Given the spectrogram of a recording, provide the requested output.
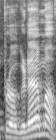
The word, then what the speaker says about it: program: Ah, eu tenho um programa, vão entender. Eu tenho um problema. A pronúncia de programa é program. Vamos entender esse negócio aqui.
